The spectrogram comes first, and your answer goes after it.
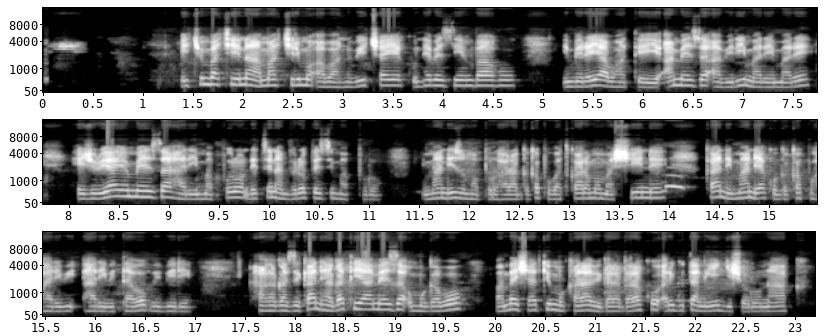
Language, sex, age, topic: Kinyarwanda, female, 25-35, health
